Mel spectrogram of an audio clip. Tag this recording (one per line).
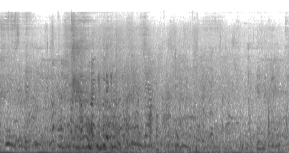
crowd
gathering
laugh
laughing
laughter
outdoor
people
